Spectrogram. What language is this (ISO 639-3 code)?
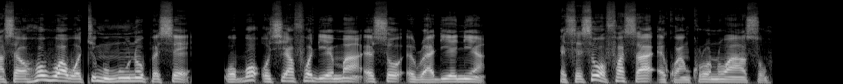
aka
